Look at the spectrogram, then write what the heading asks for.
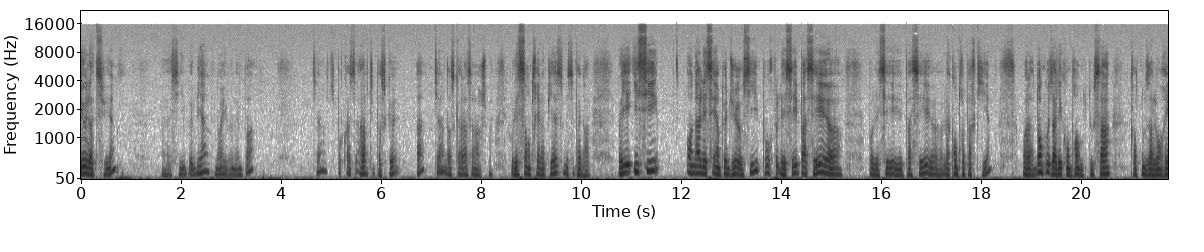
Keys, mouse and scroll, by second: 0.0 middle click, 2.0 middle click, 2.6-4.9 drag, 5.4 click, 6.8 scroll down 2, 7.4-9.4 drag, 9.5 right click, 10.2-11.7 drag, 14.1 scroll down 2, 15.0-15.4 scroll down 3, 17.8 scroll down 2, 18.3 click, 19.3 scroll down 2, 19.9 click.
